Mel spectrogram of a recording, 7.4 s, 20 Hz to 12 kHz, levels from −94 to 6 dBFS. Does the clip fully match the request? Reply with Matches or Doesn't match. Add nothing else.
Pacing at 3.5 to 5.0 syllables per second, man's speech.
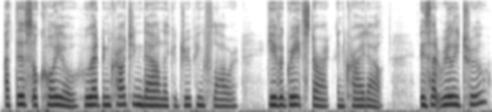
Doesn't match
